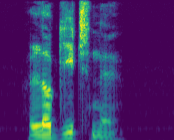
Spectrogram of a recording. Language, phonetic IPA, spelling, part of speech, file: Polish, [lɔˈɟit͡ʃnɨ], logiczny, adjective, Pl-logiczny.ogg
